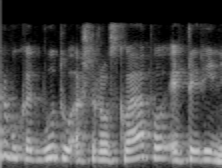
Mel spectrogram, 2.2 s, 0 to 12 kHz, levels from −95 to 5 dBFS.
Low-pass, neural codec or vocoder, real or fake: 7.2 kHz; none; real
